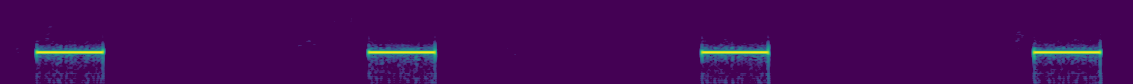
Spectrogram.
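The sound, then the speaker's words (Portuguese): A telephone ringback tone plays while someone is being called: four steady, one-second low-pitched beeps separated by long silences. “Estou ligando para ele.”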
